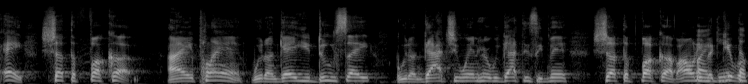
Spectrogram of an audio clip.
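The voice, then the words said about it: Imitates another person's DC accent. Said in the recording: “he had that DC accent”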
